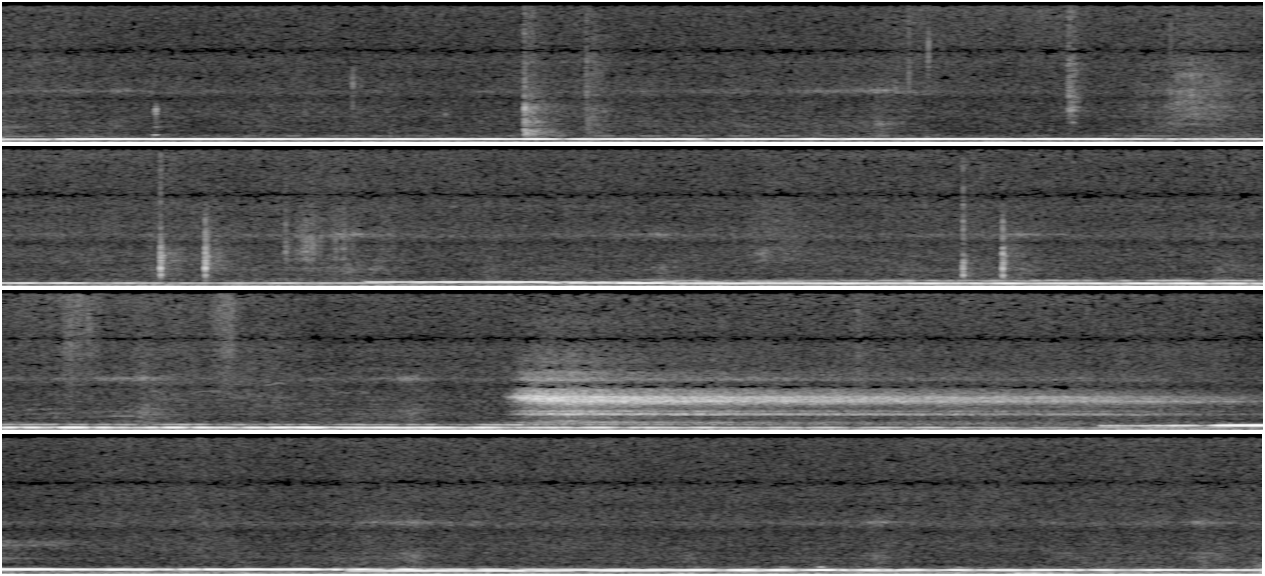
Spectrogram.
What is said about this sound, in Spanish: Dejando que cada célula de nuestro cuerpo reciba el sonido de la música.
